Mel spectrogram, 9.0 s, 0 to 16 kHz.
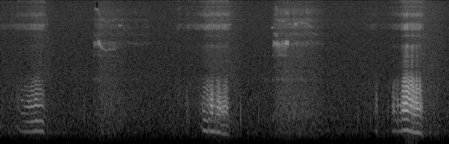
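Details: Close-up mic recording of a cat sleeping in a box, with a 13-year underlying disease causing constant snottiness and sneezing: slow, wet, snuffly breaths with nasal rattling, about 15 a minute. Congested breathing.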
